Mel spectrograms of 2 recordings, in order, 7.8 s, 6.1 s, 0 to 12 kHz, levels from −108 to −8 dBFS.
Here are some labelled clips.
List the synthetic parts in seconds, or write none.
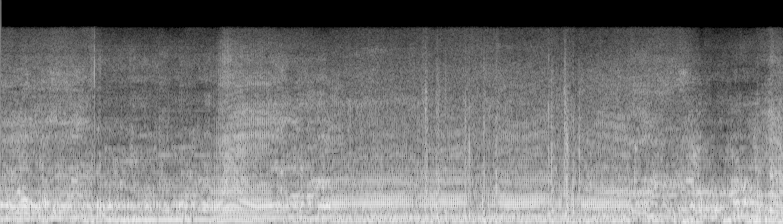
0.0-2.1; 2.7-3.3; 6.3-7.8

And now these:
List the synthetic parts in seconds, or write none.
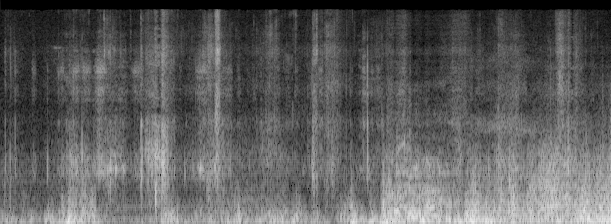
3.9-4.7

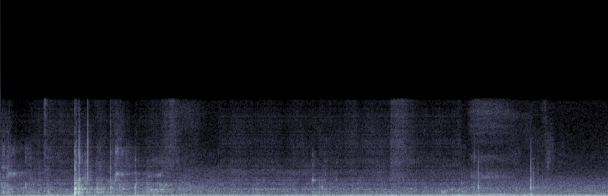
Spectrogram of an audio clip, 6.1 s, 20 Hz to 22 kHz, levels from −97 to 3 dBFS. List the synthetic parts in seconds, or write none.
0.0-1.8; 2.2-4.6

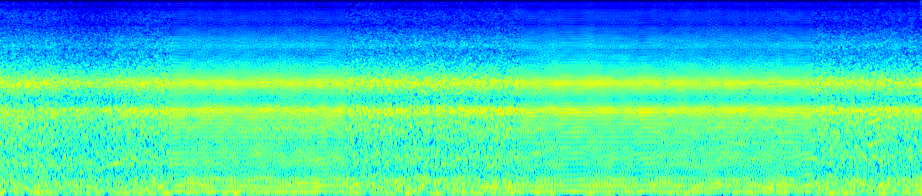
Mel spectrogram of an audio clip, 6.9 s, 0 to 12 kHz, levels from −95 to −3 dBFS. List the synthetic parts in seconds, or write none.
1.3-2.6; 3.9-6.1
